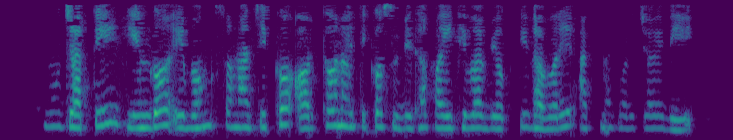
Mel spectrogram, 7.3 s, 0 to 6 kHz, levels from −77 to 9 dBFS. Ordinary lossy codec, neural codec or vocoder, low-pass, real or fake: MP3, 24 kbps; codec, 24 kHz, 3 kbps, HILCodec; 5.4 kHz; fake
